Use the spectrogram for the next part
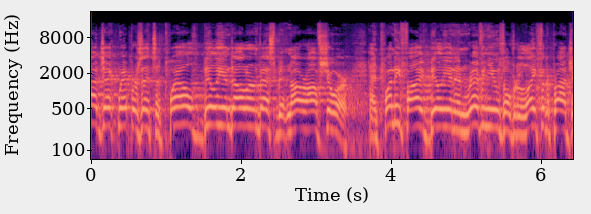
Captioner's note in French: voix de l'interprète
